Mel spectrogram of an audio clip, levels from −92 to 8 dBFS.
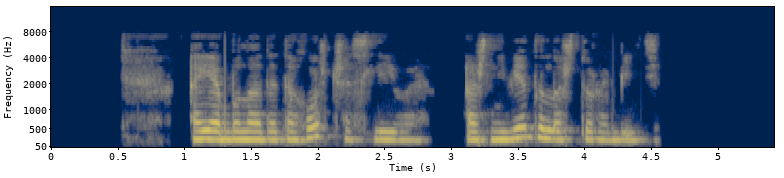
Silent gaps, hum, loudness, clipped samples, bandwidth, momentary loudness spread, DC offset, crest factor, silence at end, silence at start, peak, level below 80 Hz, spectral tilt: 0.98-1.03 s, 2.89-3.09 s; none; -17 LUFS; under 0.1%; 7.6 kHz; 22 LU; under 0.1%; 16 dB; 0.85 s; 0.55 s; -2 dBFS; -58 dBFS; -5.5 dB/octave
